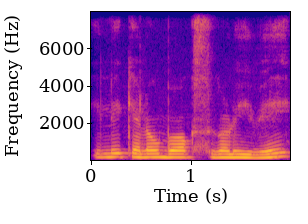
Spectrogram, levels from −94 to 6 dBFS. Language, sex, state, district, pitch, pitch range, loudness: Kannada, male, Karnataka, Bidar, 180 Hz, 170-190 Hz, -14 LUFS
